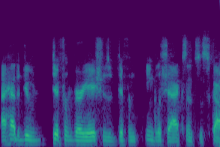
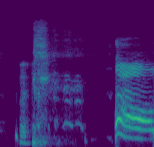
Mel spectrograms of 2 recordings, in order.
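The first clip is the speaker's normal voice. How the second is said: very high, panicked, squealing voice. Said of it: "Larry was Larry on the phone, like".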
